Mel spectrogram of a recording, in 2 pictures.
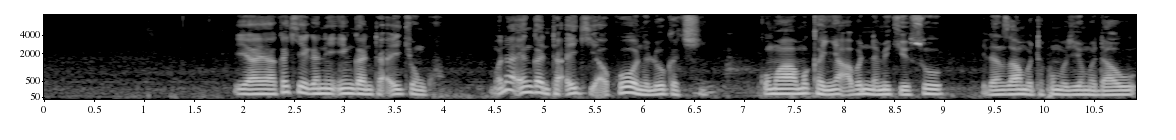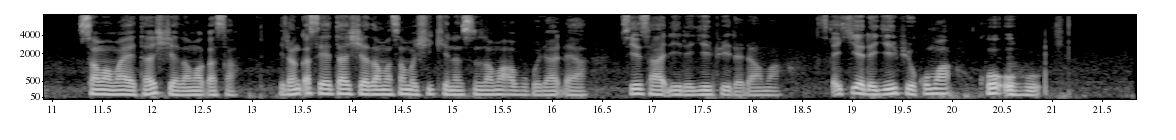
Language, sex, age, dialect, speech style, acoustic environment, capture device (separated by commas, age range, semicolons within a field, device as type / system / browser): Hausa, male, 18-24, Nigeria - Kano, focused, appliances, mobile / macOS / Safari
